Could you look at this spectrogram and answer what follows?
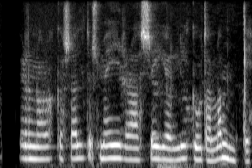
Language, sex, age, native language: Icelandic, male, 11, Icelandic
